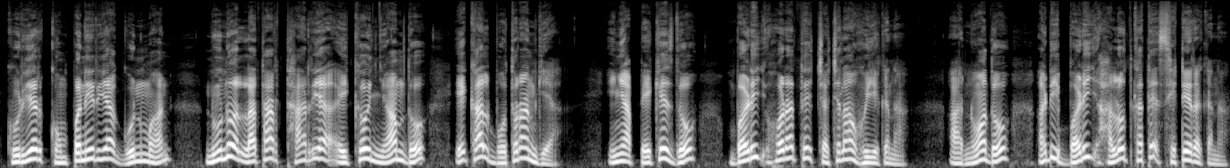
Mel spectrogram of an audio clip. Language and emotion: Santali, disgusted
